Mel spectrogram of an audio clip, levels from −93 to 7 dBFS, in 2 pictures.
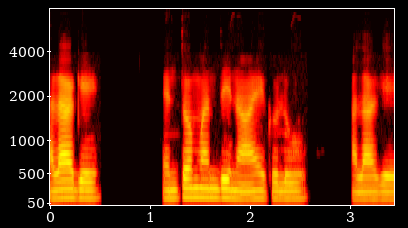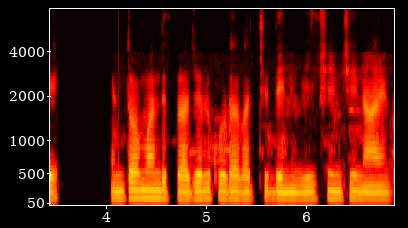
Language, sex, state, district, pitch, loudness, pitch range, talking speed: Telugu, male, Telangana, Karimnagar, 120 Hz, -28 LUFS, 115-125 Hz, 120 wpm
